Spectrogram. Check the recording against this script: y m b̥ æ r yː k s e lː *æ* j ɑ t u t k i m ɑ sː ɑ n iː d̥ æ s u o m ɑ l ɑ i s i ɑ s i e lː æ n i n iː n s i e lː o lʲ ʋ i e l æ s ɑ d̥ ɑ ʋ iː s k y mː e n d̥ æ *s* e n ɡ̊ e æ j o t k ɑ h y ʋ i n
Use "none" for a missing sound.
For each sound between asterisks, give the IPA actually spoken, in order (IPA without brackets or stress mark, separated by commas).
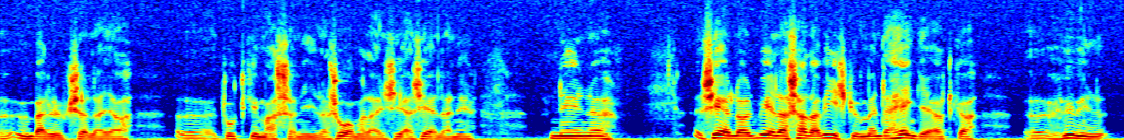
æ, h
